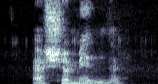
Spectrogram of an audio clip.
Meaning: third-person plural present indicative/subjunctive of acheminer
- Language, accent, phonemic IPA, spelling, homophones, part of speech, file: French, Canada, /aʃ.min/, acheminent, achemine / achemines, verb, LL-Q150 (fra)-acheminent.wav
